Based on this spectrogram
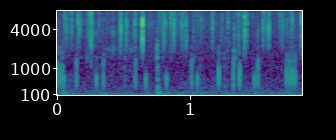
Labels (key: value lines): label: biophony, knock croak
recorder: SoundTrap 300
